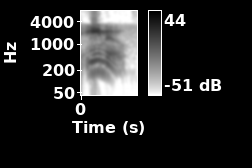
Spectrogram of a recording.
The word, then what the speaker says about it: imu: Is it pronounced emu? I-M-U. – Yeah. – Imu? – Yeah, emu.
